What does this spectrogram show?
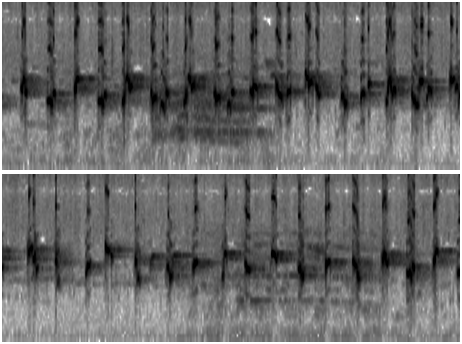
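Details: Double 'ropel' gacor song of a sooty-headed bulbul, known as trucuk bali: a long unbroken series of crisp chirped notes, nearly three each second, with a faint lower whistle underneath at times.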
